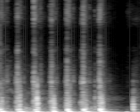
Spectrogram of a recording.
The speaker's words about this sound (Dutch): je hoort me nu selen hakken. ik eh, ben aan het koken voor borsic morgen.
